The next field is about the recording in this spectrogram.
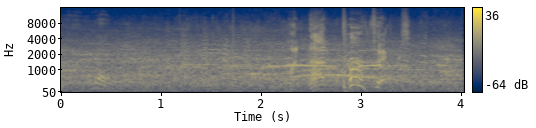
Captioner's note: audience laughs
